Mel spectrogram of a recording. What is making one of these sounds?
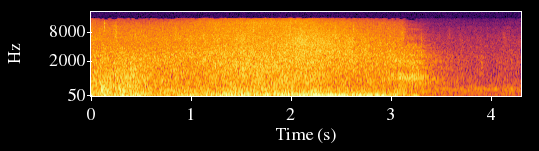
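Stormy waves crash and roar at sea.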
